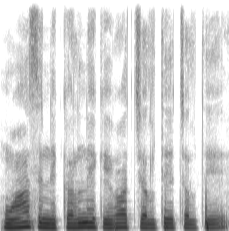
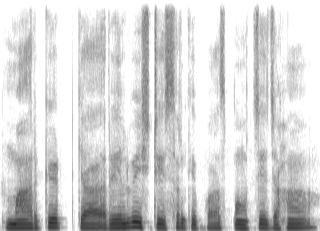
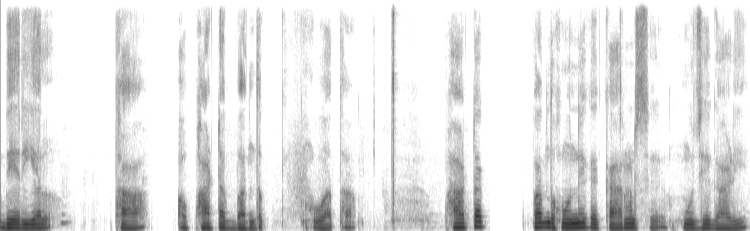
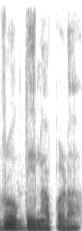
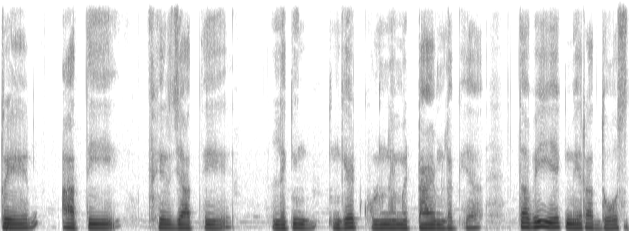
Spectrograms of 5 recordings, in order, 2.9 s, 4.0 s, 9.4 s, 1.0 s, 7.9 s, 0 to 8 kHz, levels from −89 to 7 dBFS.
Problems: constant background noise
